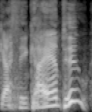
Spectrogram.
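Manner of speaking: high, rising, eager reply; excited agreement. Retold or imitated. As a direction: blurt it out in delighted amazement. Retold delighted answer to her.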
